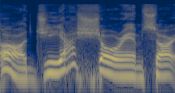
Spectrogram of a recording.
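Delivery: razzing, slow, mocking fake politeness. Retelling how a building super razzes a racist man: mocking fake-polite voice. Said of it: "and he's doing this voice".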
